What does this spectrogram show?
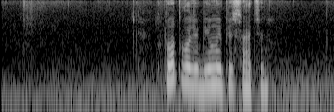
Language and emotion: Russian, neutral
